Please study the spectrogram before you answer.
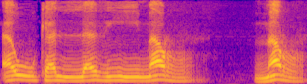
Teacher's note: في قوله تبارك وتعالى أو كالذي مر على قرية، مر الراء هنا كما نراها مشددة، فلا بد من بيان التشديد، ويتأكد ذلك لمن وقف لأي سبب كان، فيقول أو كالذي مر مر، هكذا يضغط صوته حتى تظهر هذه الراء مشددة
